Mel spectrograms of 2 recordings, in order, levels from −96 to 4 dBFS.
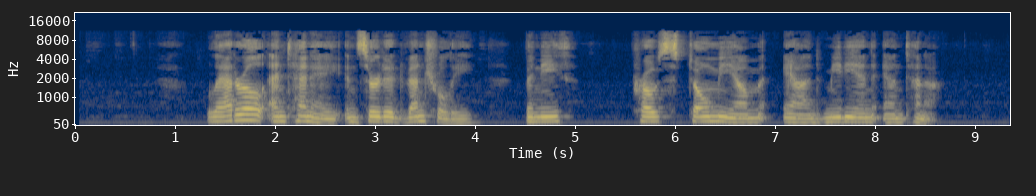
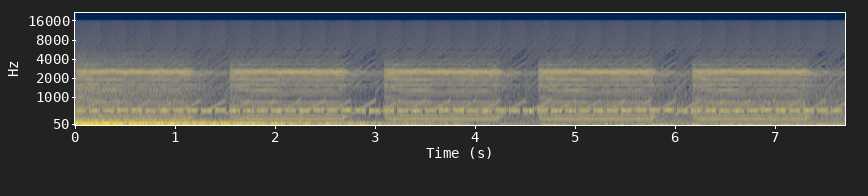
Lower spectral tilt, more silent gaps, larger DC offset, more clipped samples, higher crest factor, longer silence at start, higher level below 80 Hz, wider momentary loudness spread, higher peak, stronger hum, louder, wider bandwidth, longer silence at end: second, -3 dB/octave vs -6 dB/octave; neither; neither; neither; first, 22 dB vs 16 dB; first, 1.3 s vs 0 s; second, -66 dBFS vs -18 dBFS; first, 16 LU vs 11 LU; about the same, -2 dBFS vs 0 dBFS; neither; second, -23 LUFS vs -18 LUFS; second, 11.5 kHz vs 16 kHz; first, 0.75 s vs 0 s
